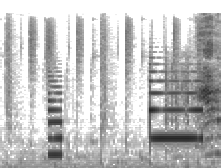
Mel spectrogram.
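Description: Race-start countdown beeps: a short beep about half a second in, then a long go tone an octave higher from about one and a half seconds, over background music with a light ticking beat.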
